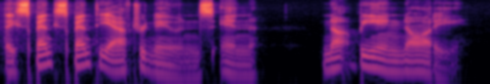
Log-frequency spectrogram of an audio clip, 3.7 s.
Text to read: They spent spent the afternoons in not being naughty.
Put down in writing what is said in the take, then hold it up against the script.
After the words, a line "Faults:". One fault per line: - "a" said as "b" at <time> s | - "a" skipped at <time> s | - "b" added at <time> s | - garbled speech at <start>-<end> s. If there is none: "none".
They spent spent the afternoons in not being naughty.
Faults:
none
